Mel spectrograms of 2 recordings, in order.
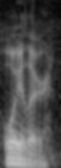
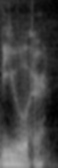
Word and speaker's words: Euler: Though I would say it's pronounced Euler, not Euler.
